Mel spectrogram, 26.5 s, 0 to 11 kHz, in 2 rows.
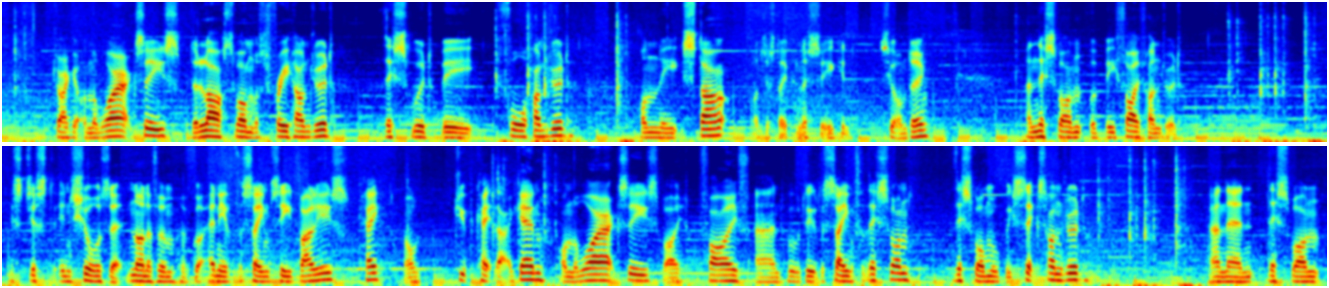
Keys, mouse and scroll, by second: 3.4 click, 3.9 click, 5.4 KP_0, 7.4 click, 10.1 click, 11.4 click, 12.7 KP_0, 15.2 middle click, 16.2 middle click, 18.2 shift+d, 20.0 middle click, 22.5 click, 23.9 click, 24.7 KP_0, 26.4 click.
